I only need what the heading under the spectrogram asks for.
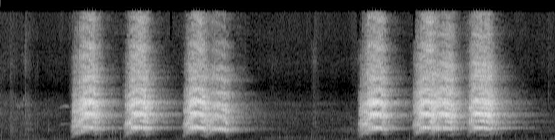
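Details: Wild galah (Eolophus roseicapilla) visiting a backyard in Australia to feed on seeds: harsh, screechy squawks, three in quick succession, a pause, then three more.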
